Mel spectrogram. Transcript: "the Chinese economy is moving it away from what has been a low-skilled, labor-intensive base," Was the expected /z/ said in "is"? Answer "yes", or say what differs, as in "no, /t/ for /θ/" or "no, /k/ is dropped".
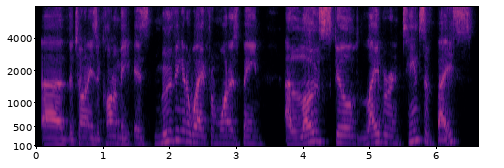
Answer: yes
